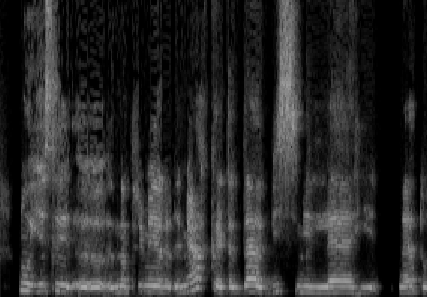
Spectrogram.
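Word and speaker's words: بسم الله: Это у нас здесь, так как перед ляфз-джаляля стоит касра, поэтому бисмилля мы говорим, а не бисмиллахи. Да, то есть это, ну, неверно, мы не делаем ее твердо. Часто некоторые так произносят, да, бисмилла, ну, неверно. Лям мягкая в этом случае.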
